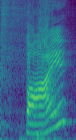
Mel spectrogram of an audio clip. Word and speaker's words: phi: Like phi, pronounced like in the dolphin, I, phi. So yeah, phi. Okay, so it's like rye, but it's phi. So it's like FYE because it's supposed to phonetically sound similar to rye, which is RYE, but it's not.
